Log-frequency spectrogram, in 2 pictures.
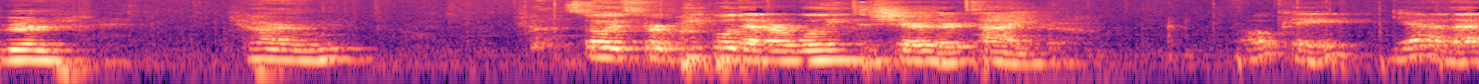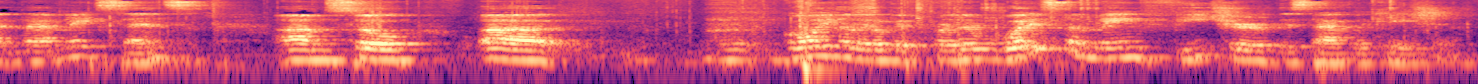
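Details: Adult interviewer in conversation; normal speech.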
